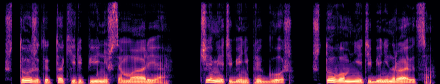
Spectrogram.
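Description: A man playing a hulking gruff forest man, slow low growl, dark voice, storybook. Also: animated, dry recording, clean studio sound. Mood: soft.

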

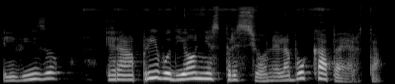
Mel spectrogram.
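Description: A woman reading a novel aloud in a measured, expressive way. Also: fairly high pitch. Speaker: audiobook reader.

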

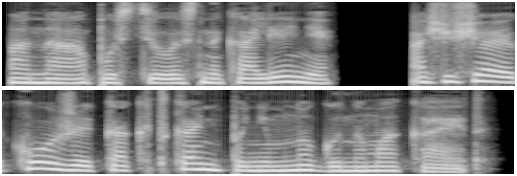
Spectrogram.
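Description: Low-voiced woman reading a story. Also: normal speed, dry recording. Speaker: audiobook narrator. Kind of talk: scripted narration.

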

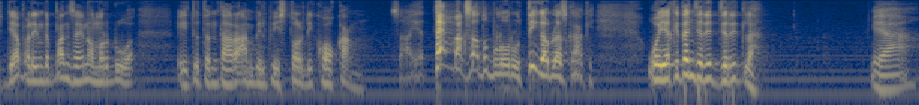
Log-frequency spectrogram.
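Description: A man preaching a passionate sermon, swinging from quiet, low remarks to loud, high exclamations, with mocking quoted voices. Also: creaky, breathy edge. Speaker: pastor.

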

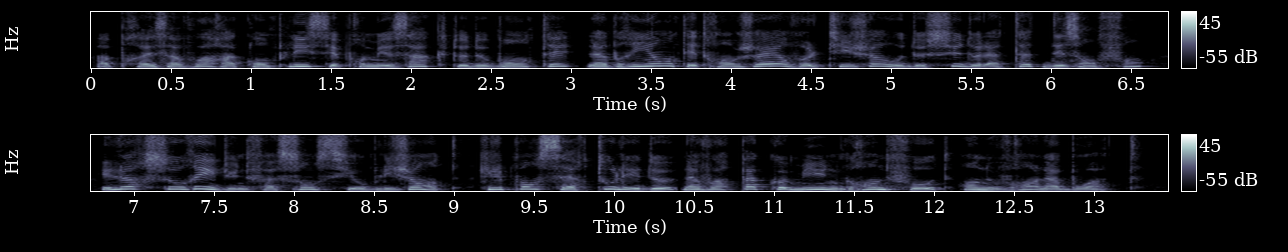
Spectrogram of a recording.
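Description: A woman reading a storybook aloud as an audiobook narrator, measured and expressive. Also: mid-range voice. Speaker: audiobook reader.

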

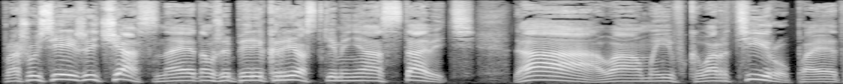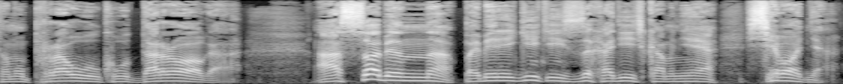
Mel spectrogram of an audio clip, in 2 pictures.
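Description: A man voicing an agitated, proud young man who shouts in bitter outbursts. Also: low-pitched, very animated, takes it slowly, few pauses, breathy edge, dry recording, studio quality, exaggerated voice. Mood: cold scorn. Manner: shouting, sharp, rising to cries.

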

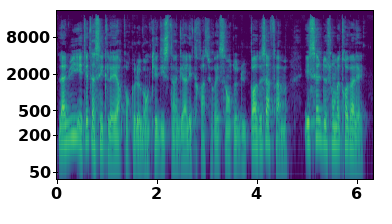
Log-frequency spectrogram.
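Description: In a fairly low voice, a man reads a classic novel for an audiobook with an even, measured narration.

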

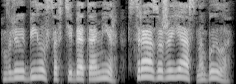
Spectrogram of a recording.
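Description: A woman's voice: fairly high pitch, normal speed, no room sound, clean studio sound, pitched above the performer's own voice, close to an everyday voice. A woman voicing a young female friend who whispers her news in a scared, teasing, conspiratorial way. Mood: sly teasing. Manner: hushed, whispering, sly.

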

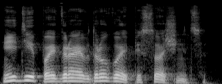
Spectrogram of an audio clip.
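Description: A tall, unflappable woman speaks in a soft, velvety voice, as a male narrator puts her on. The pitch is lifted above his plain reading and moves in lively arcs. She stays cool and composed. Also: moderate pace.

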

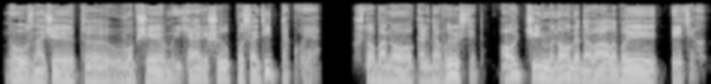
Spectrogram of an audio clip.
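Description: A man's voice: deep voice, takes it slowly, no room sound, studio quality. A man doing a sly, bossy fairy-tale wolf. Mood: scheming. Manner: sly, commanding, self-assured. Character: cunning male grey wolf, self-important schemer.

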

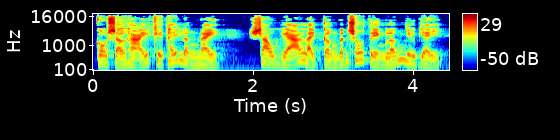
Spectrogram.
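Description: A woman narrating a written story in a calm, even manner. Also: fairly low pitch, moderate pace, faint music behind.

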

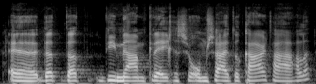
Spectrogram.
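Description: A woman's voice: lowish voice, a little fast. Chatty woman telling radio anecdotes. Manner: lively anecdotes, frequent restarts and laughter. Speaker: radio guest. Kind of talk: casual storytelling chat. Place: radio studio.

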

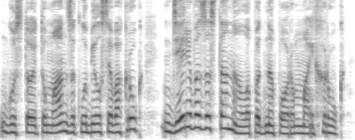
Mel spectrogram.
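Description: A woman narrating a fantasy audiobook in the first person, in a measured, steady storytelling manner. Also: on the low side, no room sound, clean studio sound.

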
